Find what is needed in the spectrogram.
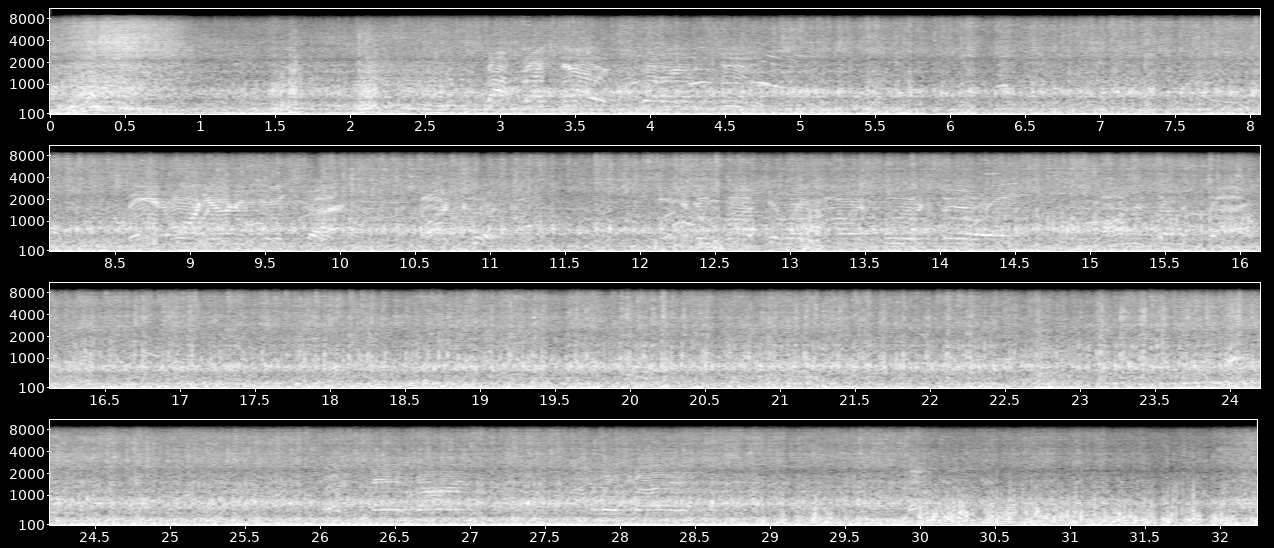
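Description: The engines of two drag cars, a Chevy Nova and a second car beside it, idling while staged at the starting line, a steady low rumble that grows a little stronger in the last few seconds. Voices are heard faintly now and then.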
